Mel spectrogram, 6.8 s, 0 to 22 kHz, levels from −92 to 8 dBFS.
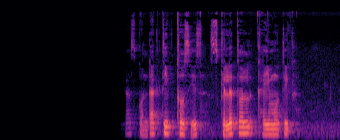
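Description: No technical fault can be heard in this speech recording. The level rises in a smooth fade-in that begins at about two and a half seconds and reaches full level by 3.35 s, with no click or hard edge.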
